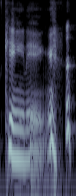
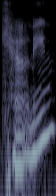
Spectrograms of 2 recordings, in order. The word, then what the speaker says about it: caning: So at first I was like, canning? But there's only one end, so I'm pretty sure it's pronounced caning, which is basically getting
